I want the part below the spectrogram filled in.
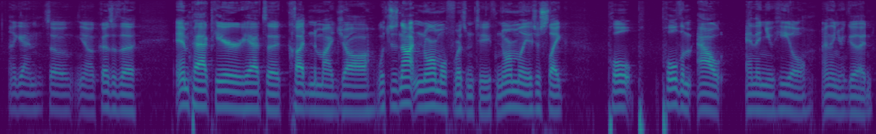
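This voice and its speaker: A man with a sore, stiff jaw after wisdom tooth surgery, chatting casually and frankly in a rambling, halting way with some swearing. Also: lowish voice, a bit bright, clear, resonant tone. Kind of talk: casual unscripted chat to an audience.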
